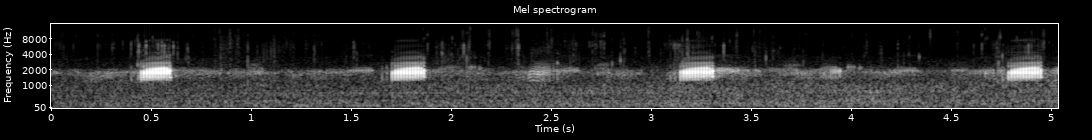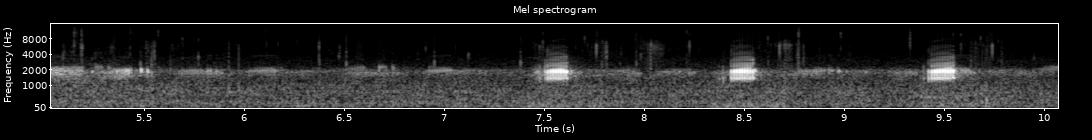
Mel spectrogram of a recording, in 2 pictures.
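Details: Breeding-season frog in Bogotá, Colombia, croaking early in the day to attract a mate: loud, short, punchy calls repeated about every one to two seconds, seven in all, standing out over a softer background chorus of similar notes.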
